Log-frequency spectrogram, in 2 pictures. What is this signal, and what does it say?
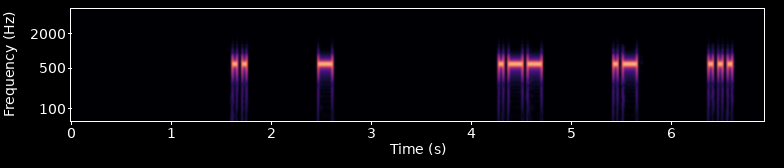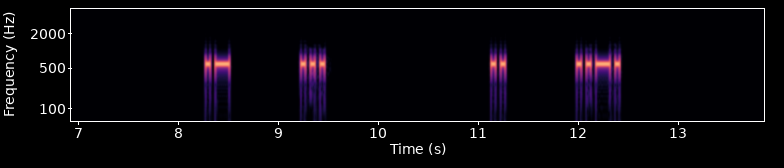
Morse code, heard as a keyed tone, about 25 wpm, spaced as for 10 wpm, 600 Hz. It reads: IT WAS AS IF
